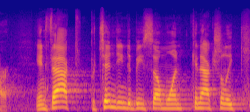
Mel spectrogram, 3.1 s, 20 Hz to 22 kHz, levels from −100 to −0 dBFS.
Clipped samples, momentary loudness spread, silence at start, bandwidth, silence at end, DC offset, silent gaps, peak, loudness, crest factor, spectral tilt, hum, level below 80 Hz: under 0.1%; 13 LU; 0 s; 13.5 kHz; 0 s; under 0.1%; none; -4 dBFS; -21 LUFS; 18 dB; -5.5 dB/octave; none; -68 dBFS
